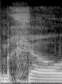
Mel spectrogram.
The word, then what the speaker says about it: Michal: Now, I'm going to pronounce this girl's name, I could say Michal or something, I'm going to say Michael.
